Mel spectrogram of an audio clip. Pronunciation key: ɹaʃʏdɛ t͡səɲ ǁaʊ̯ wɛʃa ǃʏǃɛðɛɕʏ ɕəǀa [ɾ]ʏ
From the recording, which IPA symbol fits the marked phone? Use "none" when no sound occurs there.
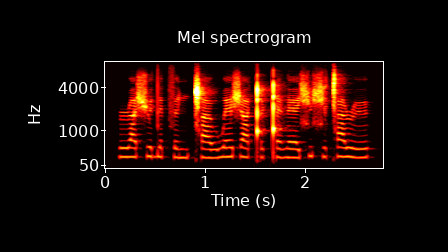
ɹ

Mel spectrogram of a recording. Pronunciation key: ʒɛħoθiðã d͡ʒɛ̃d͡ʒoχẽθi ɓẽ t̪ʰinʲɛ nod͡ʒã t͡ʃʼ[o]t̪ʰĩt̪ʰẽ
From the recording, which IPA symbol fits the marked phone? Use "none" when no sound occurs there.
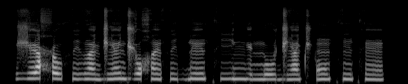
õ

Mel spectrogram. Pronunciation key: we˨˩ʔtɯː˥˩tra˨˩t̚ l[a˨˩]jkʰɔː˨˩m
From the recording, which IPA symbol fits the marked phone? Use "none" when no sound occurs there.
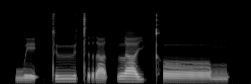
a˧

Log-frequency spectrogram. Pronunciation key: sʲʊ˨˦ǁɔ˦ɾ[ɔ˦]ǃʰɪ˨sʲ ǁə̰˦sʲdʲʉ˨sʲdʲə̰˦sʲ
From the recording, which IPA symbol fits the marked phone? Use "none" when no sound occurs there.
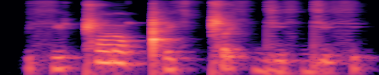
ɔ˨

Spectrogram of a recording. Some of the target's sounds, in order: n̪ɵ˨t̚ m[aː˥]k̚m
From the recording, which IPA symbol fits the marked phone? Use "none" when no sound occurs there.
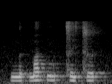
aː˥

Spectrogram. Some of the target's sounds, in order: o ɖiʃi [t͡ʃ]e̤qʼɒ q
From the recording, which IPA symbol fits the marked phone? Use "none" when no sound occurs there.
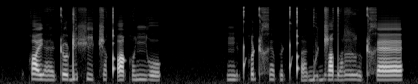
t͡ʃ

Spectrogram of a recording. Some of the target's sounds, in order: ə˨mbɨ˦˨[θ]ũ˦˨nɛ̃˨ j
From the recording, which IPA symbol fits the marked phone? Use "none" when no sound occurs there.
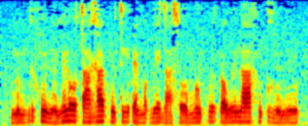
f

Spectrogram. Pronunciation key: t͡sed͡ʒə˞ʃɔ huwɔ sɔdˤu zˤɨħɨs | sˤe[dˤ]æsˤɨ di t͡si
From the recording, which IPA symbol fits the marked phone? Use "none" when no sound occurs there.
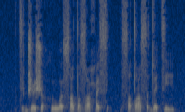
dˤ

